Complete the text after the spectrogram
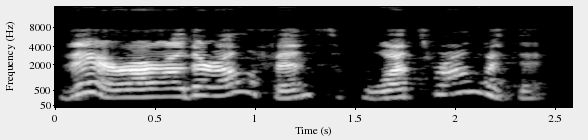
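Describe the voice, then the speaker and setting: A woman's voice: sits high, animated, moderate pace, muffled recording. A woman voicing a blunt, grumbling male dog in a read-aloud storybook, complaining with emphasis. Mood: exasperated.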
